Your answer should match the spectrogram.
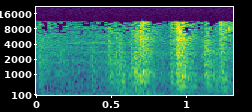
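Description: A door being opened as a visitor arrives: a short run of scraping, rattling bursts that swell and fade over about a second, moderately loud, with no voices.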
